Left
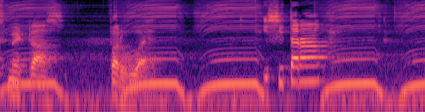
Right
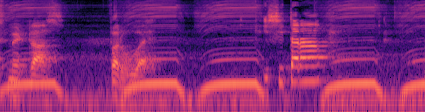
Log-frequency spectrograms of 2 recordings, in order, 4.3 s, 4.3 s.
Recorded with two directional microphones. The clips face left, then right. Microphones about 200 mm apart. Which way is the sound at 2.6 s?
20° left (ahead or behind).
